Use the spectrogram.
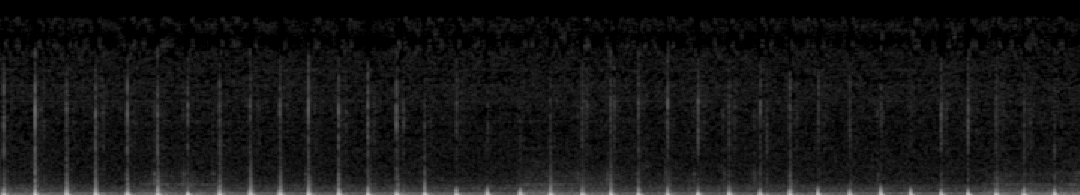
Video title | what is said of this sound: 성형유무?ˀ 궁금해요?ˀ | 실제로 제가 이마를 두들겨 보면은 이렇게 뼈 소리가 나.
